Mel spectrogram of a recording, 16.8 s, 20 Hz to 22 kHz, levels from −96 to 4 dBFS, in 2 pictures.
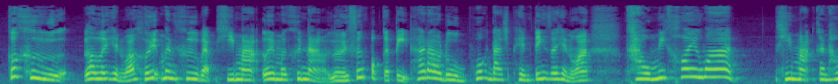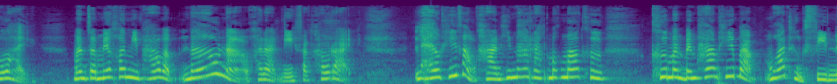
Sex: female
